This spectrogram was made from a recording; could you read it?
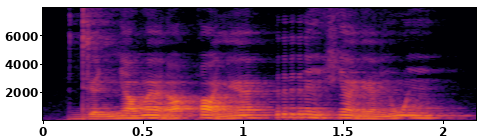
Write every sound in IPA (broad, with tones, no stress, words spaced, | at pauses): dʲa˩ɲã˧βɛ̃˥˩ ɾɛ̃˥qã˥˩lʲɛ̃˥ | rĩ˥˩çɛ̃˥˩ ɾʲɛ̃˥˩ɾĩ˩˥ wĩ˧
